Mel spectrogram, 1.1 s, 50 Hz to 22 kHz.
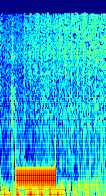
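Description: A telephone call placed live to a listener on the 104.8 Shock FM Morning Show: one short, steady electronic tone sounds for under half a second over a low background hum, like a line connecting. Nobody speaks.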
